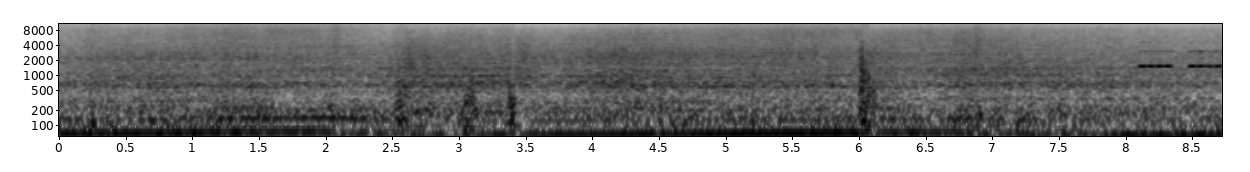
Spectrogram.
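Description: Steady low engine drone and road noise inside the cab of a moving LNG (natural-gas) truck, with no rattling: an adjustment made on the truck has cured its rattling noise. One sharp click about six seconds in, and three short high electronic beeps near the end.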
